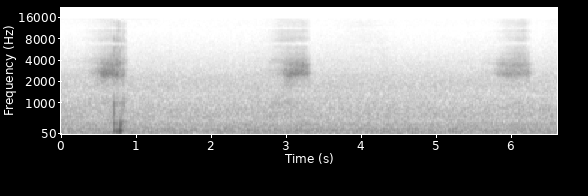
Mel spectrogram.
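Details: Five-year-old female Mastiff sleeping and snoring softly: quiet breathy snores, each a soft hiss, come about every three seconds over faint room noise.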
